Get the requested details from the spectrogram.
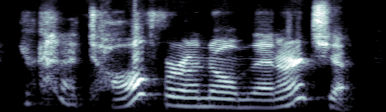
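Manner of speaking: quick, rattled-off aside. Elbowing Geisen in the scene, the speaker voices Grelda's quick sotto voce aside. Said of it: "in like Grelda's Sato voice, so like it's real quick".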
